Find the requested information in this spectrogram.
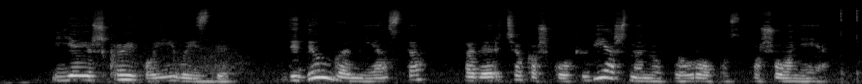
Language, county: Lithuanian, Panevėžys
